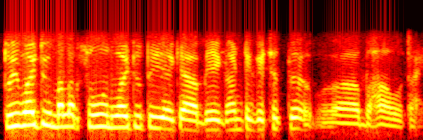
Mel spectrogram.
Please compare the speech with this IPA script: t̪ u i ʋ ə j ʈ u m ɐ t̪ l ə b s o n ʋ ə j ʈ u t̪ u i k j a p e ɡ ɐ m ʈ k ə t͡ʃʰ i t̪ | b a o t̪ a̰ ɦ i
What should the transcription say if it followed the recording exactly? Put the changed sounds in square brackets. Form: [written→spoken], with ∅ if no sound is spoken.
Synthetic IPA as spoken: t̪ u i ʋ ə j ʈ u m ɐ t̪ l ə b s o n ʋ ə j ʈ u t̪ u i k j a [p→b] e ɡ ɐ [m→ɳ] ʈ [k→ɡ] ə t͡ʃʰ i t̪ | b a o t̪ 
